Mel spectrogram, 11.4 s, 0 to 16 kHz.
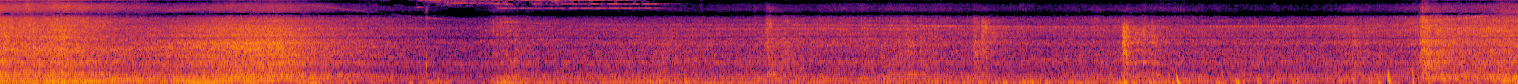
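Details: Garbage truck SL01400 in Mandurah on Good Friday, deep loud diesel roar with raspy low-end blare swelling as it pulls away; massive exhaust leak.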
